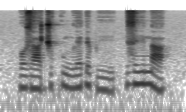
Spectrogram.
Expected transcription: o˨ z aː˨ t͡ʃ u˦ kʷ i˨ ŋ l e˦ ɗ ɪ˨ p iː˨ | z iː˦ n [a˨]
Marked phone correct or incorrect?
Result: correct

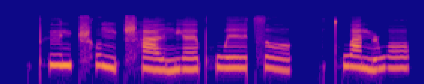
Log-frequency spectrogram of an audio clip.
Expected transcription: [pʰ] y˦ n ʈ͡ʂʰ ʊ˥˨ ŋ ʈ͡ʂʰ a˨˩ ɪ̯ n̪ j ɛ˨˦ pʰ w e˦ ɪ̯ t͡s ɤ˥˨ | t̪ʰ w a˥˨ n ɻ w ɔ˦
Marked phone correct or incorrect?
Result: correct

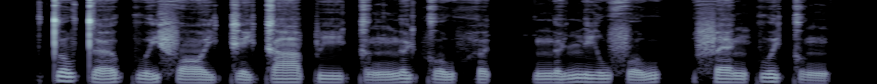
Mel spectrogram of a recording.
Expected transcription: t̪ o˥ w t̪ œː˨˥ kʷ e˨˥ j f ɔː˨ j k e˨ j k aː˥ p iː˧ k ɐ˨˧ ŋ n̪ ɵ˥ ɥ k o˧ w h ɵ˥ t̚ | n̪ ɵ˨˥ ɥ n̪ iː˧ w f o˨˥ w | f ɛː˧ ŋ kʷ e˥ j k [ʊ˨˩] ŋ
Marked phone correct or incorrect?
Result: correct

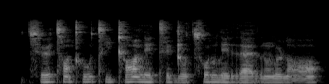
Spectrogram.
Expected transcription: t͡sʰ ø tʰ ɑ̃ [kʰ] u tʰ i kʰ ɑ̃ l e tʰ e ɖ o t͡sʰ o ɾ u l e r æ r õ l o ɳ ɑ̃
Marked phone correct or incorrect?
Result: correct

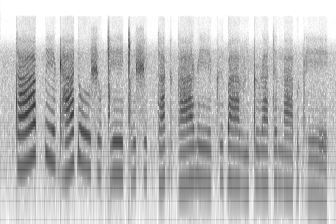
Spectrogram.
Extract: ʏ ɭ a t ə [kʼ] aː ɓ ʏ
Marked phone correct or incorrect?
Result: incorrect: ŋ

